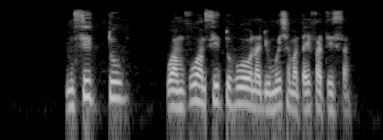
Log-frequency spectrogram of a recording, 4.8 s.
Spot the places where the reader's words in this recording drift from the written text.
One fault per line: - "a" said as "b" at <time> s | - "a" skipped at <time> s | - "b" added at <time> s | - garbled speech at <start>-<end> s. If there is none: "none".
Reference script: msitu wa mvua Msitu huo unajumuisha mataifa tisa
none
